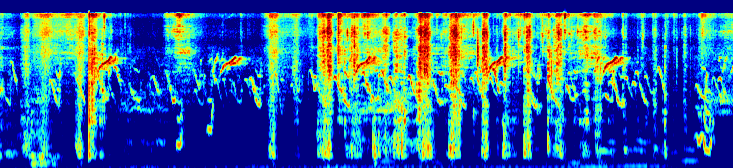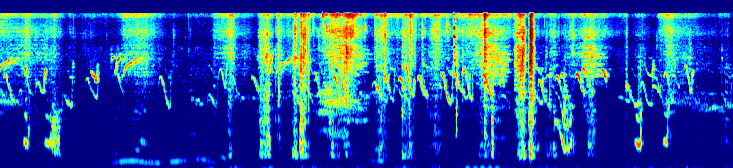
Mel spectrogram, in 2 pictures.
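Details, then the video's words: Several francolin (teetar) chicks peeping in quick, overlapping bursts of thin descending notes, mixed with frequent sharp clicks and rustling handling noise. "irani teetar chicks ki voice"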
